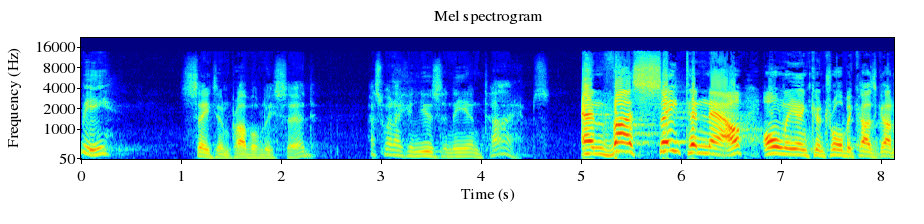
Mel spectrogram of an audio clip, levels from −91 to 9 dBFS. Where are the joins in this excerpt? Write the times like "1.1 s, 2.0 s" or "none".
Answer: 5.0 s, 6.8 s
